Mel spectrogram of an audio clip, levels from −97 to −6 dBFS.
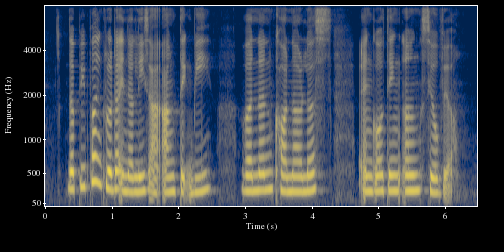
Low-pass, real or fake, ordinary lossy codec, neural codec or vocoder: none; real; none; none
